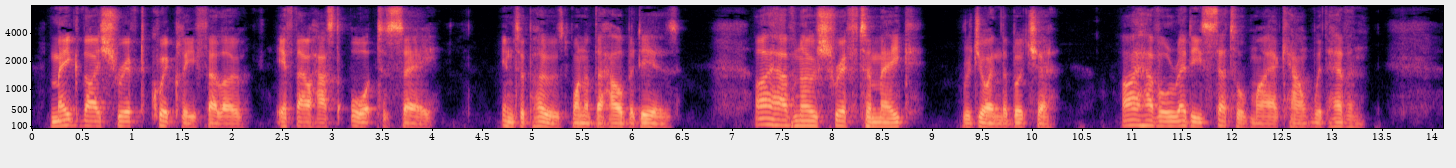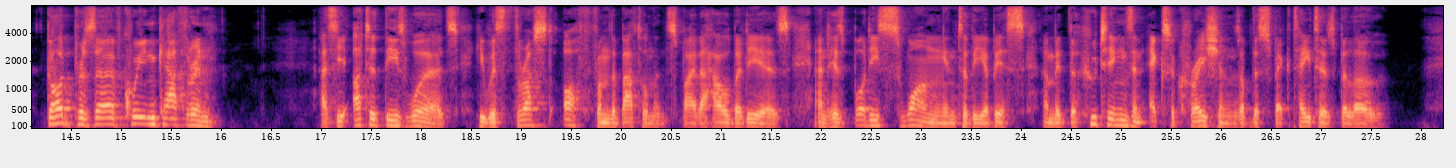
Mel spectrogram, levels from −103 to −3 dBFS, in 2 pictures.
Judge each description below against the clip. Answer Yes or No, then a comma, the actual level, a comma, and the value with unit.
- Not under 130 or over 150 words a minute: Yes, average, 145 wpm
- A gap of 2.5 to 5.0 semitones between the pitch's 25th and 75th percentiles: No, wide, 5.4 semitones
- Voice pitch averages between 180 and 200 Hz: No, low, 100 Hz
